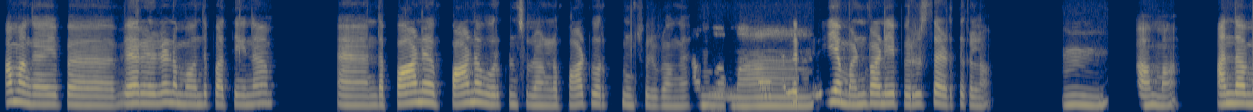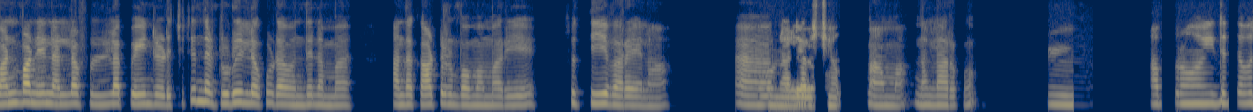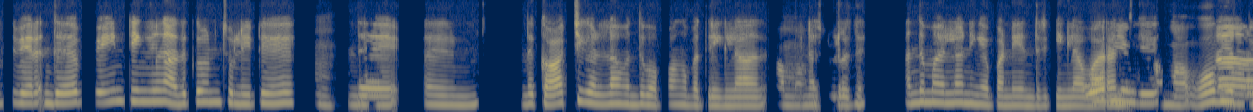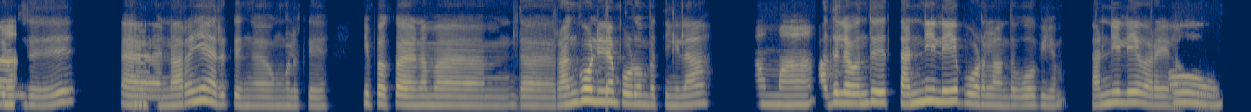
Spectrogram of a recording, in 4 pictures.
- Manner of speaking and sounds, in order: in English: "ஒர்க்குன்னு"; in English: "பாட் ஒர்க்குன்னு"; static; drawn out: "ஆமாமா"; distorted speech; in English: "ஃபுல்லா பெயிண்ட்டு"; in English: "கார்ட்டூன்"; mechanical hum; in English: "பெயிண்டிங்"; other background noise; other noise
- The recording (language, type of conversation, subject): Tamil, podcast, ஓவியம் மற்றும் சின்னச் சித்திரங்களின் உதவியுடன் உங்கள் உணர்வுகளை இயல்பாக எப்படிப் வெளிப்படுத்தலாம்?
